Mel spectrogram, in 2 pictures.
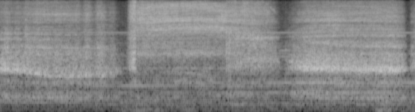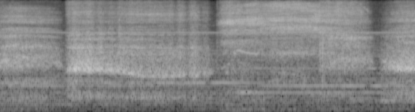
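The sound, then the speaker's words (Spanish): Heavy, panicked breathing of someone in a panic attack brought on by altitude sickness, with rasping inhales and exhales alternating in a rapid, steady rhythm for several breaths and no voices. “Estás teniendo un ataque de pánico. Inhala. Eso es. Ok, inhala. Eso es, sigue así. Exhala.”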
